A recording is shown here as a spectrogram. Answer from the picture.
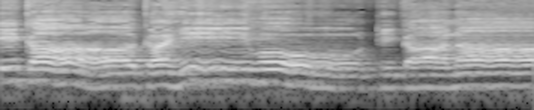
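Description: A man singing a manqabat, an Urdu devotional song, solo, in long held phrases with a wide wavering vibrato.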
